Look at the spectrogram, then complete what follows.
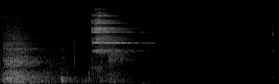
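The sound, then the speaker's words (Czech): Wine glasses clink together once in a toast with a bright, ringing tone that lingers about half a second over a soft rustle, then cuts to silence before one faint tap. “Těším se na to a na zdraví. Na zdraví”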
